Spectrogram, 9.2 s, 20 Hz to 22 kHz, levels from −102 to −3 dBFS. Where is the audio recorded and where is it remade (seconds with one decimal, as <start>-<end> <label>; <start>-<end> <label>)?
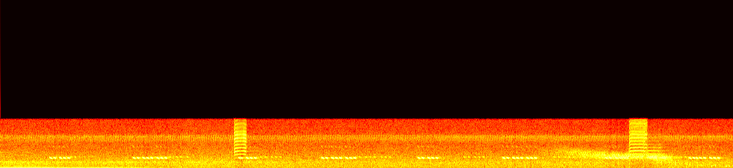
0.0-9.2 recorded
